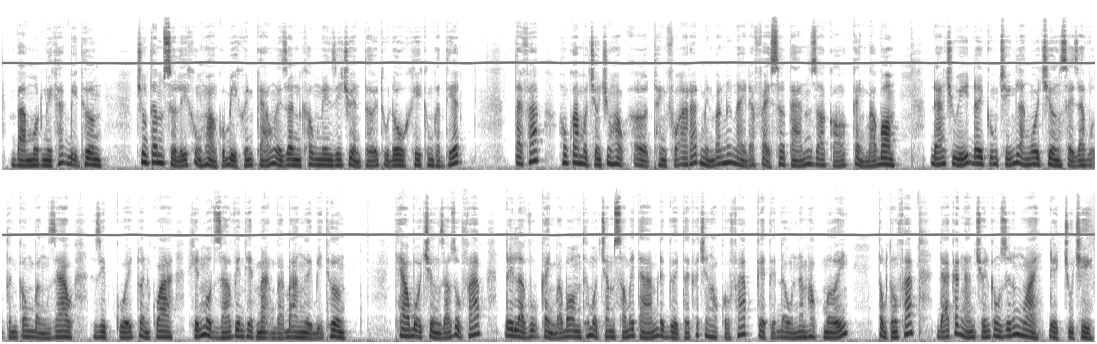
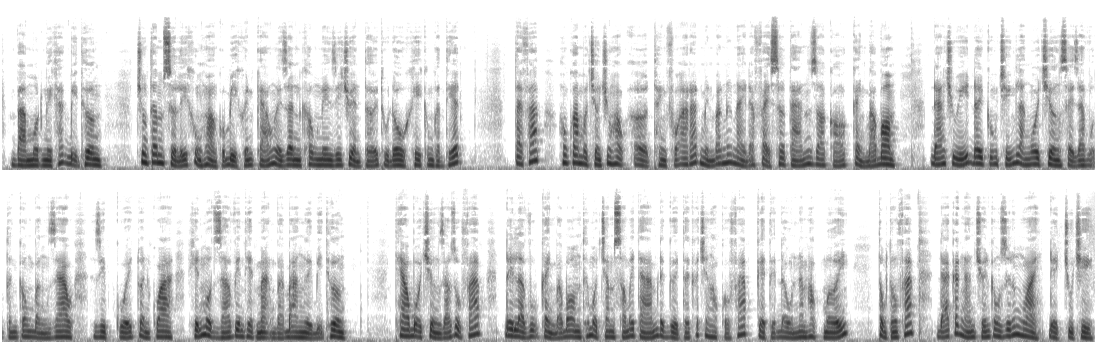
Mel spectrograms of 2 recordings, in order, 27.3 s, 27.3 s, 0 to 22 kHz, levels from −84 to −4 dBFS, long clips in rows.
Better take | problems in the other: second | high-pitched whine; noticeable; throughout; 5 kHz, 10 dB below the speech

